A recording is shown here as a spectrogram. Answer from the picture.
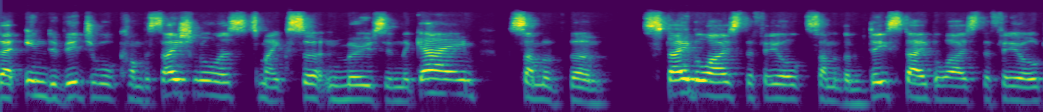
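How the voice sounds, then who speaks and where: Speaking with an Australian accent, a woman has a dark, mellow tone, a medium pitch, a moderate pace and ordinary pitch variation over a quiet background. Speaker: professor. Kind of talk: academic conference talk. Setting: virtual conference livestream.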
